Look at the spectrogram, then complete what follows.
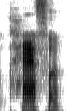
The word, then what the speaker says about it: treffen: Uma exceção é o verbo treffen, onde o R é mudo apesar de a consoante que segue ser um F e não uma das mencionadas antes.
